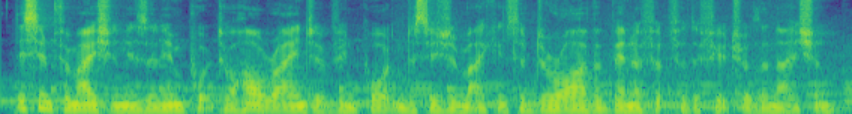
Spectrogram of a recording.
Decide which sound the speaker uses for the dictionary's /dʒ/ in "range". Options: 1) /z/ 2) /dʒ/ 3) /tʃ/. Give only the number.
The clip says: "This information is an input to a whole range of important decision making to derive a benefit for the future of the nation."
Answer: 2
